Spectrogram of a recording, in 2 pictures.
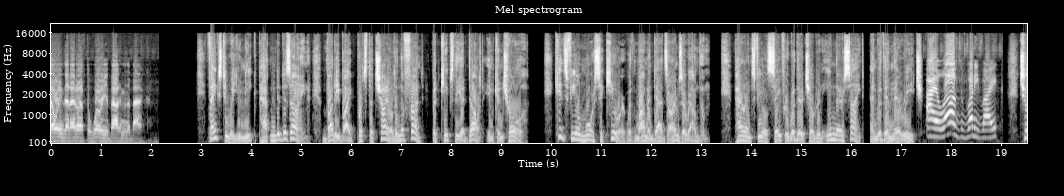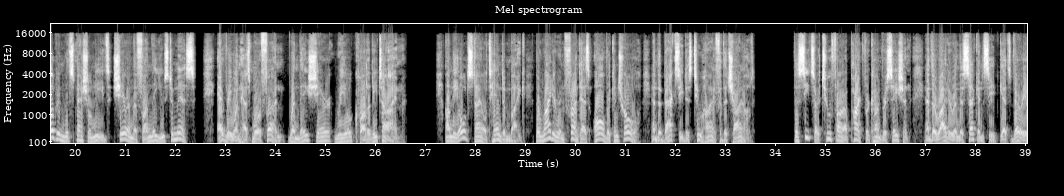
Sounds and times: Speech: 0.0s - 2.1s, 3.1s - 26.6s, 27.4s - 33.6s, 34.4s - 39.0s.

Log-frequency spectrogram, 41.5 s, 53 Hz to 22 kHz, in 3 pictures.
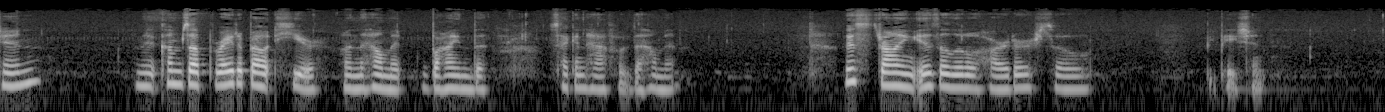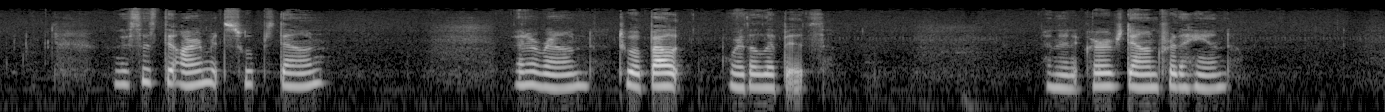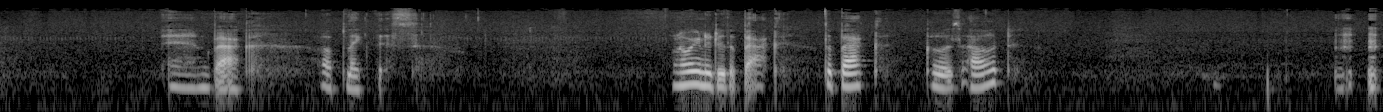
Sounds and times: Speech: 0.0s - 0.5s, 1.4s - 4.9s, 5.5s - 6.9s, 8.4s - 11.0s, 12.1s - 12.7s, 15.0s - 17.2s, 19.0s - 22.2s, 24.3s - 26.3s, 29.4s - 30.3s, 30.9s - 31.9s, 34.4s - 37.9s.

